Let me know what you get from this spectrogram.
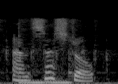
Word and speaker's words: ancestral: As an adjective, the word becomes ancestral, with the stress on the second syllable. Ancestral.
